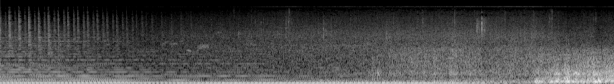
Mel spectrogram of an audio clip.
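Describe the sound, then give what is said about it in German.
Heavy rain roars steadily through a thunderstorm, with deep rolling thunder underneath and a louder thunder burst near the end. No voices are heard. “Es donnerte und blitzte schon seit Stunden und es goss wie aus Eimern, als Justus und Peter ihre Freundin Kelly Madigan im Krankenhaus besuchten.”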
